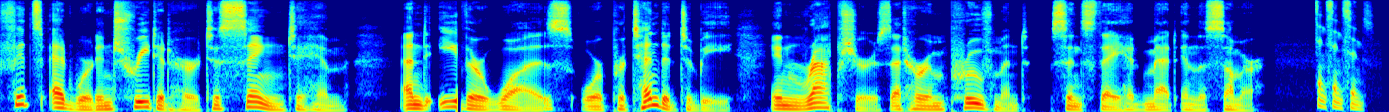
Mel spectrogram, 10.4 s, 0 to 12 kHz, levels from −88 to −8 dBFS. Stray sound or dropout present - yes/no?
yes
